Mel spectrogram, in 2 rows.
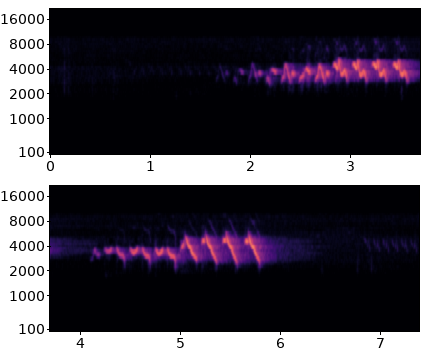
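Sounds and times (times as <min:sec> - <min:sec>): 
warbler singing in Arizona: 0:01.7 - 0:06.0.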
